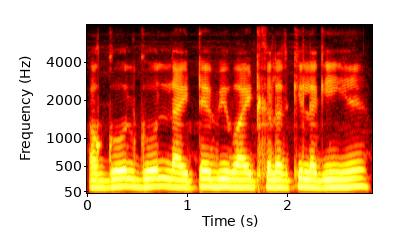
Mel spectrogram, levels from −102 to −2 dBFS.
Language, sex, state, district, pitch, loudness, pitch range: Hindi, male, Uttar Pradesh, Lucknow, 135 Hz, -13 LUFS, 130-140 Hz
